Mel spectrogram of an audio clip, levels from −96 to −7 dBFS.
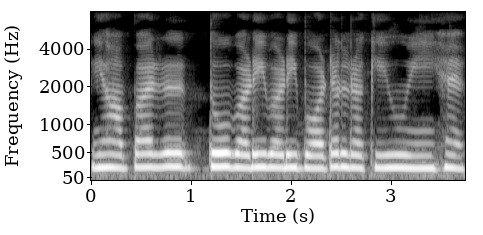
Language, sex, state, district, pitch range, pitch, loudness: Hindi, female, Jharkhand, Sahebganj, 225-235 Hz, 230 Hz, -14 LUFS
